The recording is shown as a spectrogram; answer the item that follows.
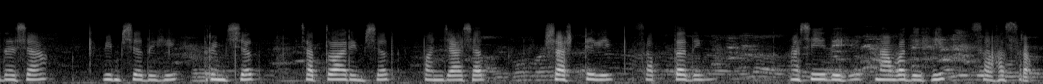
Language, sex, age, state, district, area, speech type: Sanskrit, female, 30-45, Kerala, Thiruvananthapuram, urban, spontaneous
